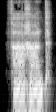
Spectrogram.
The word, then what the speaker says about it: Farchant: Farchant. Betonung auf der langen ersten Silbe, du Press.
